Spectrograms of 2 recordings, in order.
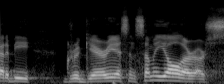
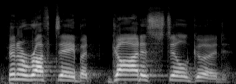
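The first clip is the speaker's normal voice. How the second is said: loud, slow, hammed-up brave sigh; mock pious post; 5 semitones higher, 9 dB louder, slower than usual. Mocking a Facebook post in a brave, hammed-up voice. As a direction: ham up the brave suffering post.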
